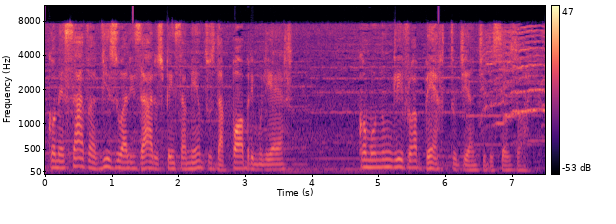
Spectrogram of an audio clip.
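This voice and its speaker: A man narrating a scripted literary story in a measured, dramatic way. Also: medium pitch, warm tone. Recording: dull lo-fi audio, faint music.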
